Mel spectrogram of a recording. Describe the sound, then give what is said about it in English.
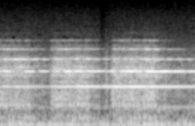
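A bell, rung to wake a justice, rings with a bright, high, metallic tone, swelling in two bursts over a steady, buzzing ring that never fully stops. No one speaks. “Oh, say, will you please ring the bell and stop wasting my time?”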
